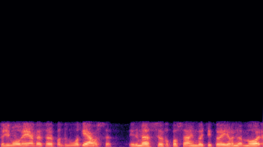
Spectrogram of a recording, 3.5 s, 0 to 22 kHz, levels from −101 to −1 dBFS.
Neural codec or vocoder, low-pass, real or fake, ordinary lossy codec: codec, 16 kHz in and 24 kHz out, 0.6 kbps, FocalCodec, streaming, 4096 codes; 3.6 kHz; fake; Opus, 16 kbps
